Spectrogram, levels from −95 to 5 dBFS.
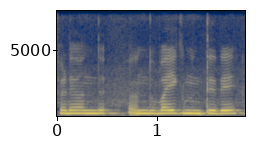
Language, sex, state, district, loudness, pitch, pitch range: Kannada, female, Karnataka, Bidar, -12 LUFS, 230 Hz, 225-230 Hz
